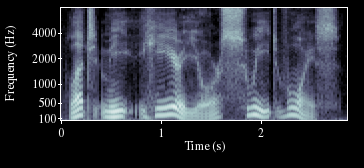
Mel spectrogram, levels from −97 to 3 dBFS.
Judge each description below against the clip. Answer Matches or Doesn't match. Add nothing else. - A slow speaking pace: Matches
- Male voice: Matches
